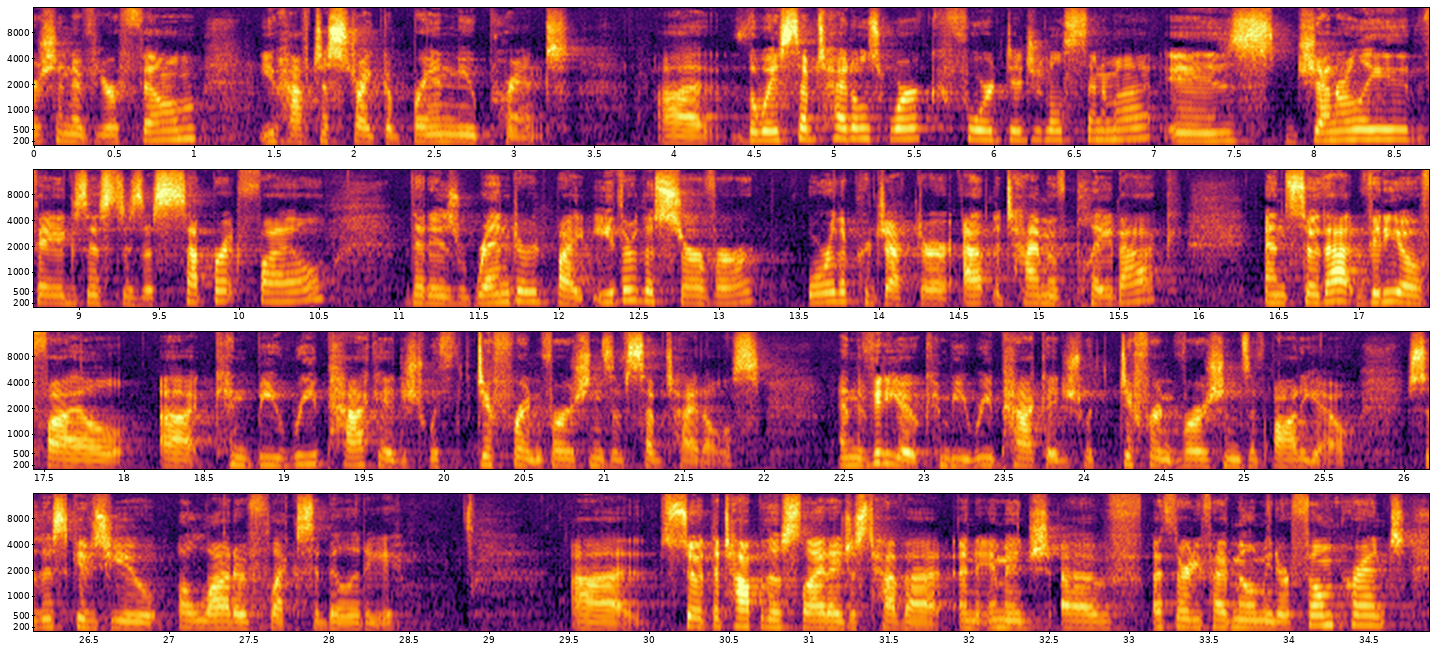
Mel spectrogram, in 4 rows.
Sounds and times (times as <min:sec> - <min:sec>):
Speech: 0:00.0 - 0:28.5, 0:29.5 - 0:34.8.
